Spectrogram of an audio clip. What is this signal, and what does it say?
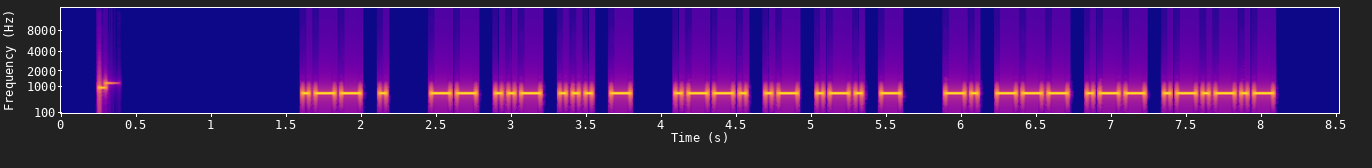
Morse code, heard as a keyed tone, about 28 wpm, 700 Hz. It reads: WE MUST PART NOW.
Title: Sentences from Top 1000 Words - Review Part 1 - 28wpm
